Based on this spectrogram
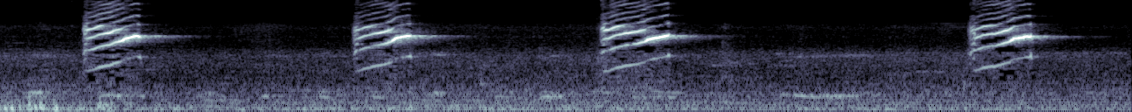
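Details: Four harsh, overtone-laden rising notes from a Javan bush lark, evenly spaced a little over a second apart, with a quiet steady background.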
